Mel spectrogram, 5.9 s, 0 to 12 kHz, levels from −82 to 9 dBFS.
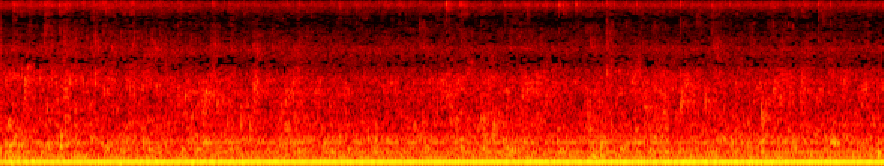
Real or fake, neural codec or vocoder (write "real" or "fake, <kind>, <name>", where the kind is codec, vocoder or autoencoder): real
